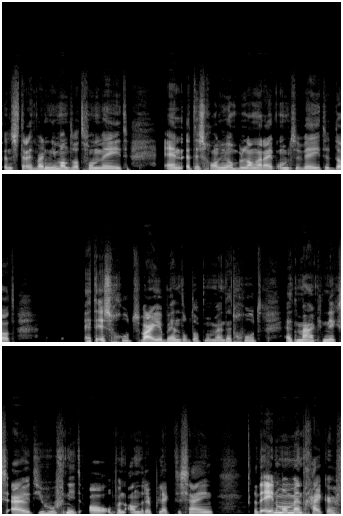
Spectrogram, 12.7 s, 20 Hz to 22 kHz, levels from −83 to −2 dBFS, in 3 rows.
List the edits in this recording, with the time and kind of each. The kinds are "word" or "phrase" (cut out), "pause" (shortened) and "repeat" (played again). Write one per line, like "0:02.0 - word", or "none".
0:07.1 - word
